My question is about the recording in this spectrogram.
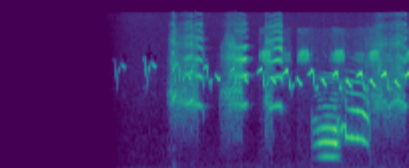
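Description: High-pitched bird-like chirps that start after about a second of silence and then repeat rapidly and evenly, joined by short noisy swishes and, about three seconds in, a brief pitched sound that slides down.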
